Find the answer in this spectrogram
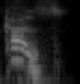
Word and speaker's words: because: This, when it's on its own, is the word cause, but when it's the base of because, it's pronounced cuz.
